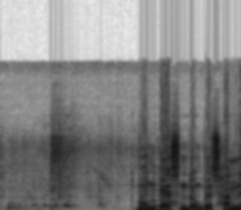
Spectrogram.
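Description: Chickens clucking softly. A little over halfway through, a person's voice starts speaking loudly over them.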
